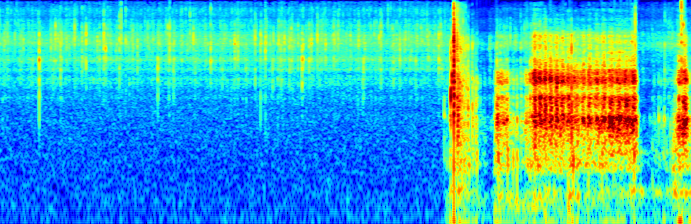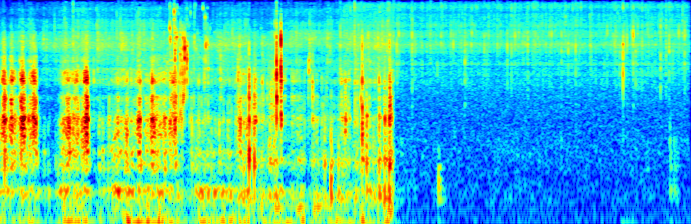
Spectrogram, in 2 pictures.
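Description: Underwater, a speargun fires with a sudden sharp crack about five and a half seconds in, after faint crackling water background. About eight seconds of loud churning, rushing water noise with knocks follow, then it dies away.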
